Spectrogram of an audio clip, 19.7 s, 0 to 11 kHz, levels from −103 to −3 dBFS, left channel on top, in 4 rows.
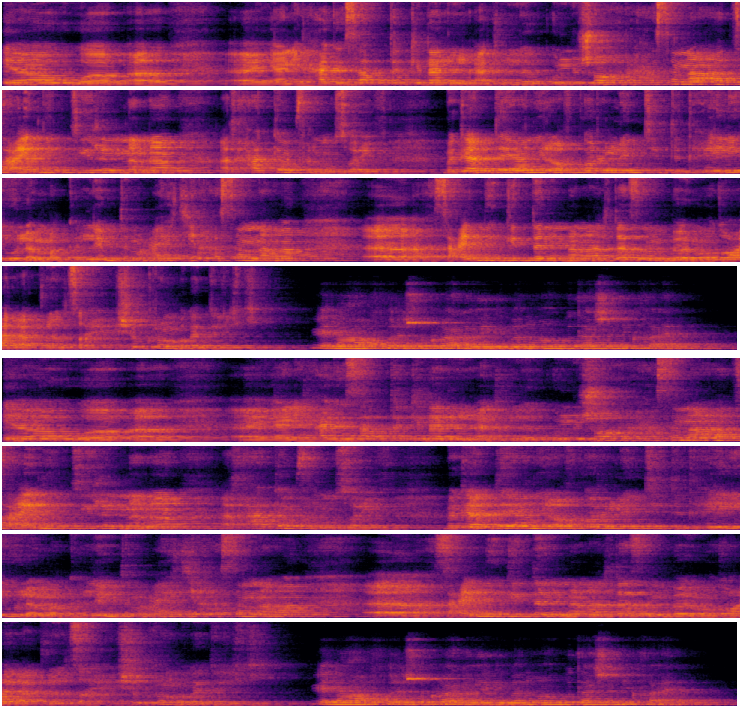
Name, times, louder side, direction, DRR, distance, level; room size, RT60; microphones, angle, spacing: voice 1, 0.0-16.5, left 3 dB, 45° left, -2 dB, 0.5 m, -35 dB
voice 2, 16.8-19.2, right 1 dB, 5° right, -4 dB, 0.5 m, -34 dB
4.5 x 2.1 x 2.8 m, 1.4 s
head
